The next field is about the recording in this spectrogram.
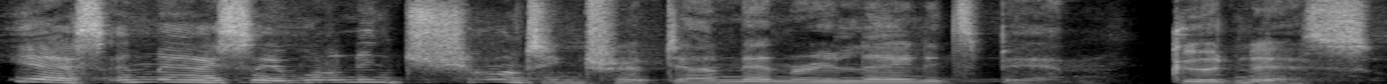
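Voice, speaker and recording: An actor playing a haughty, well-spoken talking magic cuff in a video game, with a British accent and dry, sarcastic, formal delivery. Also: male voice, fairly high pitch, unhurried, lightly acted. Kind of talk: scripted video game companion dialogue.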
